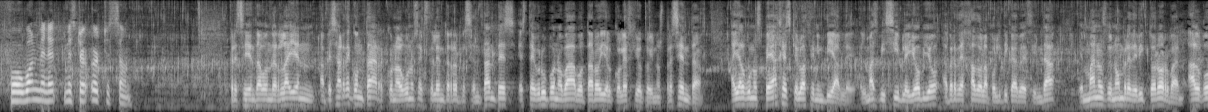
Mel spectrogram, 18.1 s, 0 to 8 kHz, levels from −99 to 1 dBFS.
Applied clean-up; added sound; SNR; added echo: none; Fill (with liquid); 19 dB; none.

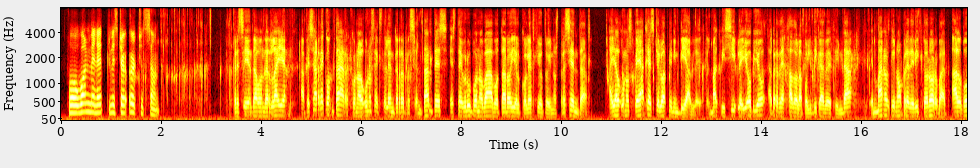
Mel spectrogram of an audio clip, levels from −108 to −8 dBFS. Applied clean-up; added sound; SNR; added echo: neural diffusion model UNIVERSE++.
